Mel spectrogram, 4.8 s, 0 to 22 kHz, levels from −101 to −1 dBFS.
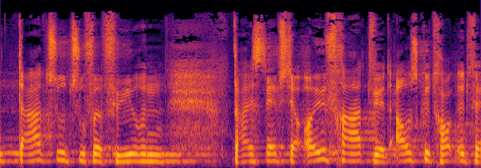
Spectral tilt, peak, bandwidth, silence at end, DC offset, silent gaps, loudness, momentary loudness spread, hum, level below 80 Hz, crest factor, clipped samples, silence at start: -3 dB/octave; 0 dBFS; 16.5 kHz; 0 s; under 0.1%; none; -21 LUFS; 5 LU; none; -66 dBFS; 22 dB; under 0.1%; 0 s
